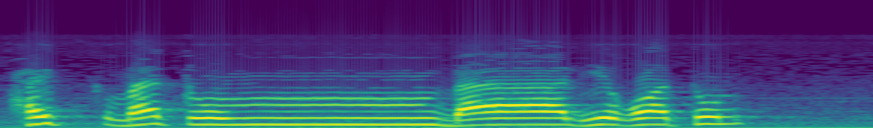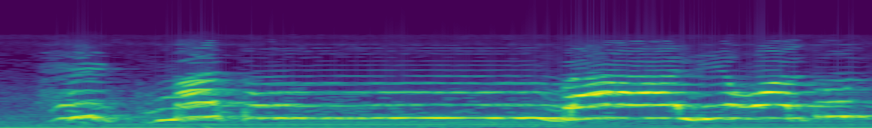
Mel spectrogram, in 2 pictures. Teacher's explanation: كافر عزیز بچوں، یہاں آپ نے اقراب کا قاعدہ سمجھ لیا کہ جب بھی نون ساکن یا تنوین کے بعد حرف با آ جائے تو وہاں اقلاب کی وجہ سے ایک الف کے برابر آواز ناک کے بانسے میں ٹھہرتی ہے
